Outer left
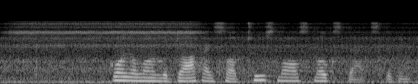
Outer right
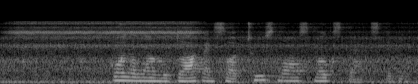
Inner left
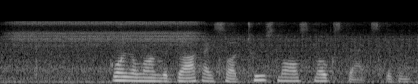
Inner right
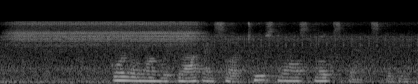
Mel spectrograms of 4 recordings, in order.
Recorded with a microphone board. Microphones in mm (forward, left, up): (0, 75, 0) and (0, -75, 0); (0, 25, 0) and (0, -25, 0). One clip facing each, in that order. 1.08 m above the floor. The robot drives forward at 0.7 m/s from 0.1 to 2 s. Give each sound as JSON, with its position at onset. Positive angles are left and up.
{"t": 1.1, "sound": "a woman speaking", "side_deg": 45, "distance_m": 0.7}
